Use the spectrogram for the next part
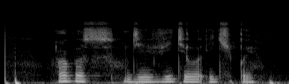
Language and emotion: Russian, neutral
